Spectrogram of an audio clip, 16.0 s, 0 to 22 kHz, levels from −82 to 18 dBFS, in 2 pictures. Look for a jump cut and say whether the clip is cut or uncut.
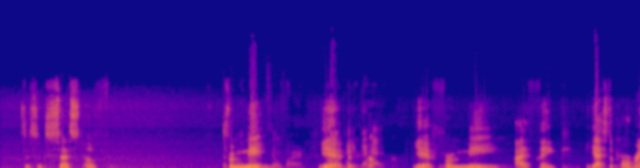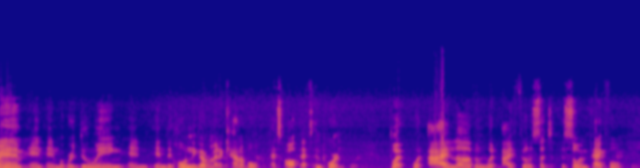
uncut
